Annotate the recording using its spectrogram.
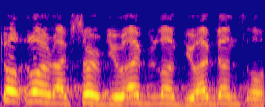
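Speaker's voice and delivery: high, tearful, begging voice. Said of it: "insisting with tears, begging".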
